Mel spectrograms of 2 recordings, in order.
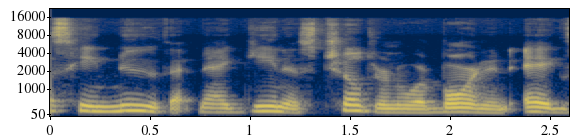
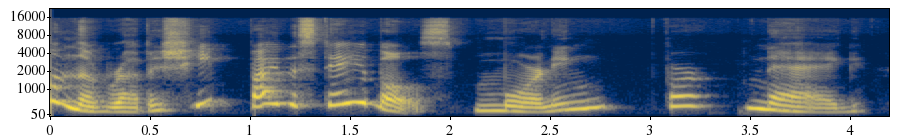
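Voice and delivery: fawning little bird; 11 semitones higher, 3 dB louder than usual. Acted. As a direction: coo like a bird praising its hero. Darzee the bird talking.

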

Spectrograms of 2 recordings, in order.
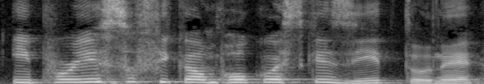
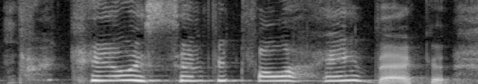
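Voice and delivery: confused self; 11 semitones higher, 4 dB louder than usual. Retold or imitated. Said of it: "Eu fiquei".

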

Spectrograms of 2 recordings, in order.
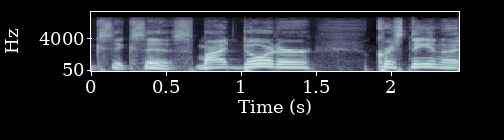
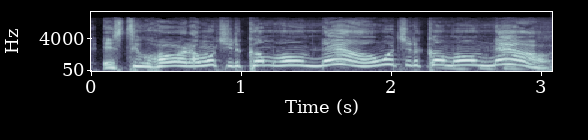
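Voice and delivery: put-on pitched well higher, retelling a tearful child; imitating crying daughter; 11 semitones higher than usual. Father retelling his daughter's tearful phone call, imitated in a higher voice. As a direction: echo the little girl's upset plea. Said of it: "she was crying".

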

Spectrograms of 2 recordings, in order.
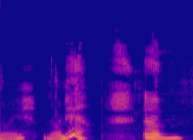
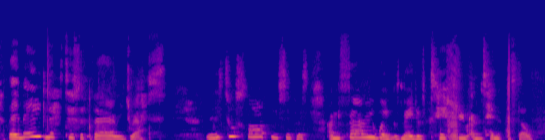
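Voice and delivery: plain reading voice

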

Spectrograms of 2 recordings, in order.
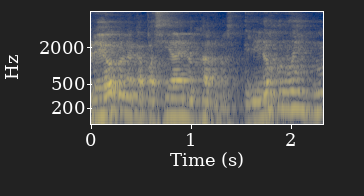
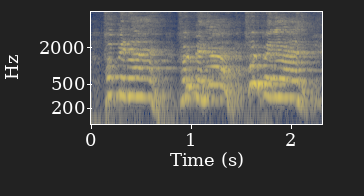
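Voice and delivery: very high, loud outraged football yell; shrieked fan protest in mock Argentine accent; imitated child's shouting; 13 semitones higher, 10 dB louder, slower than usual. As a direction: mimic a little boy protesting a penalty call. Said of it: "lo escuché gritando así".

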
